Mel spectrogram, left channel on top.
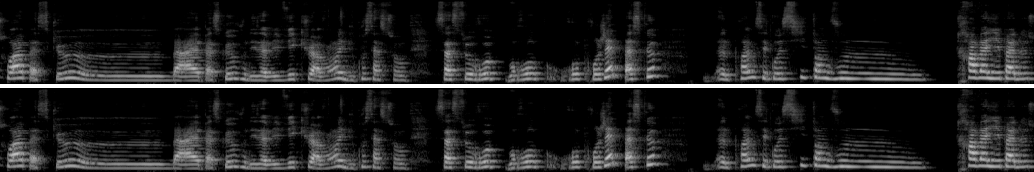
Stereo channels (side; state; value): both; identical; correlation 1.00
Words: parce que vous les avez vécues avant. Et du coup, ça se reprojette parce que le problème, c'est qu'aussi, tant que vous ne travaillez pas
